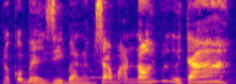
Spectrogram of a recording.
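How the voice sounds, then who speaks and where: Woman doing a pleading gentle father. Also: a little high, lively intonation, fast, faint music behind, voice pushed up, lightly acted. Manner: pleading, tearful. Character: gentle pleading father, middle-aged man.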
